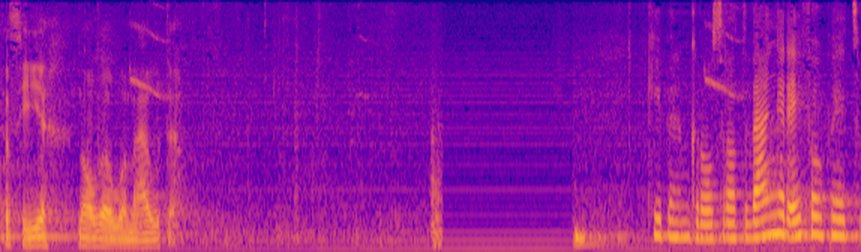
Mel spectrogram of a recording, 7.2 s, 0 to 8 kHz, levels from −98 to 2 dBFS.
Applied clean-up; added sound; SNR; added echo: none; Fireworks; 19 dB; none.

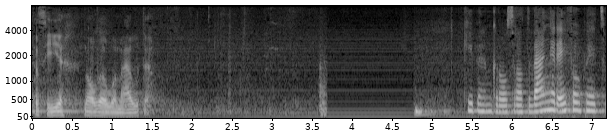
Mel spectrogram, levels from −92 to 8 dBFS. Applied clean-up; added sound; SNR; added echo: none; none; none; none.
